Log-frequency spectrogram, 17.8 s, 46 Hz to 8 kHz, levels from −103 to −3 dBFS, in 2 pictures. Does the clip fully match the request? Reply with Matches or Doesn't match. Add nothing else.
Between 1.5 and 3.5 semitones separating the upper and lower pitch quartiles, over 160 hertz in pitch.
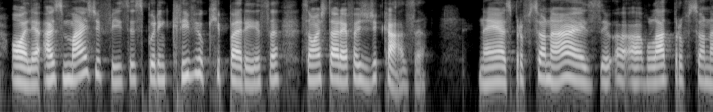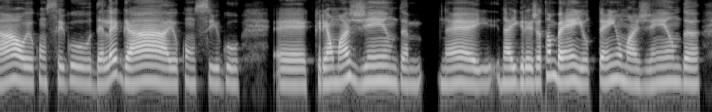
Matches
